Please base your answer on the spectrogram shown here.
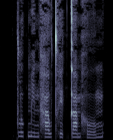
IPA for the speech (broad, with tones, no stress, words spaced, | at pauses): klu˦˥k̚mi˧nha˧wtʰe˨˩k̚ ta˧mho˩˦m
